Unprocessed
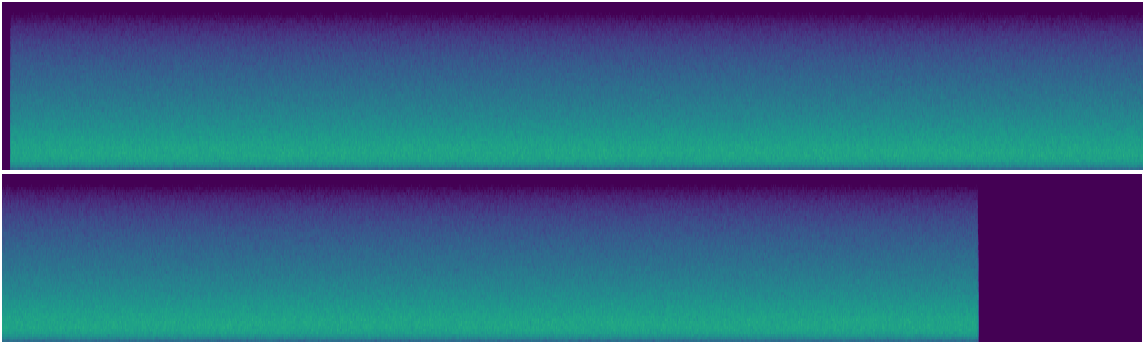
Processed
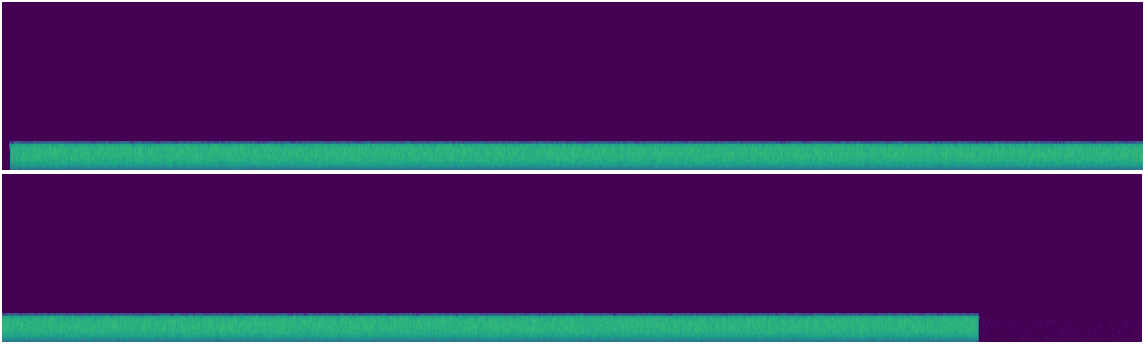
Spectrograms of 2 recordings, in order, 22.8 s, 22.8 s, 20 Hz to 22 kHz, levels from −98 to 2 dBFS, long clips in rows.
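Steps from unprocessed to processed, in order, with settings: HPF 400 Hz 24 dB/oct; limiter -26 dBFS, peak gain reduction 5.5 dB; brick-wall FIR low-pass 3400 Hz; gain +8 dB

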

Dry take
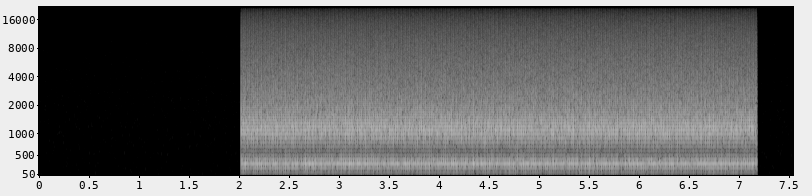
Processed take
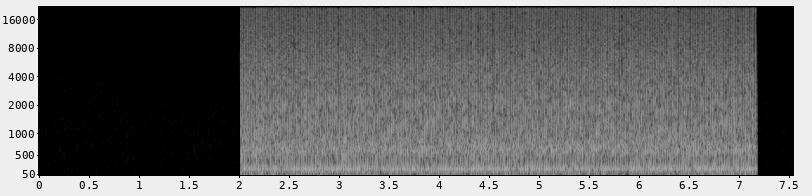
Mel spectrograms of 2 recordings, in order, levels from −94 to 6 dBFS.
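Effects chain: pitch shift -9.5 st; wrapped overs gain 19 dB

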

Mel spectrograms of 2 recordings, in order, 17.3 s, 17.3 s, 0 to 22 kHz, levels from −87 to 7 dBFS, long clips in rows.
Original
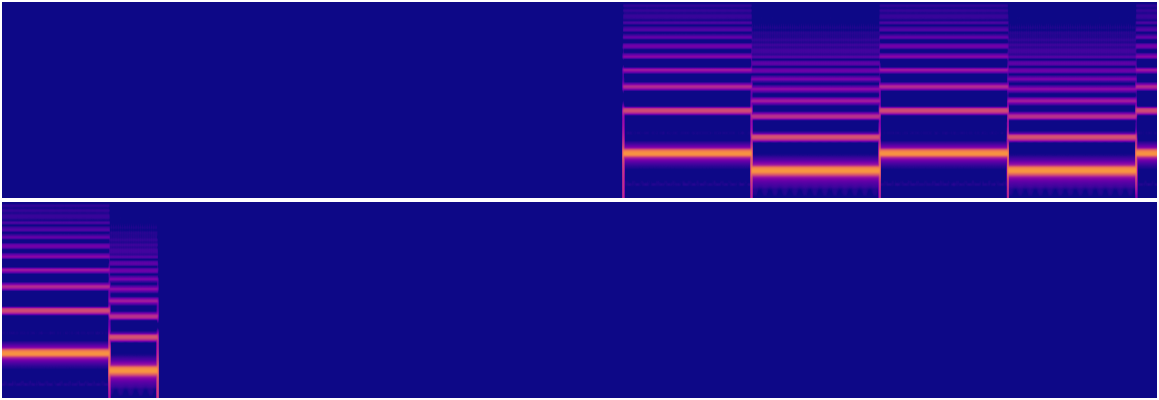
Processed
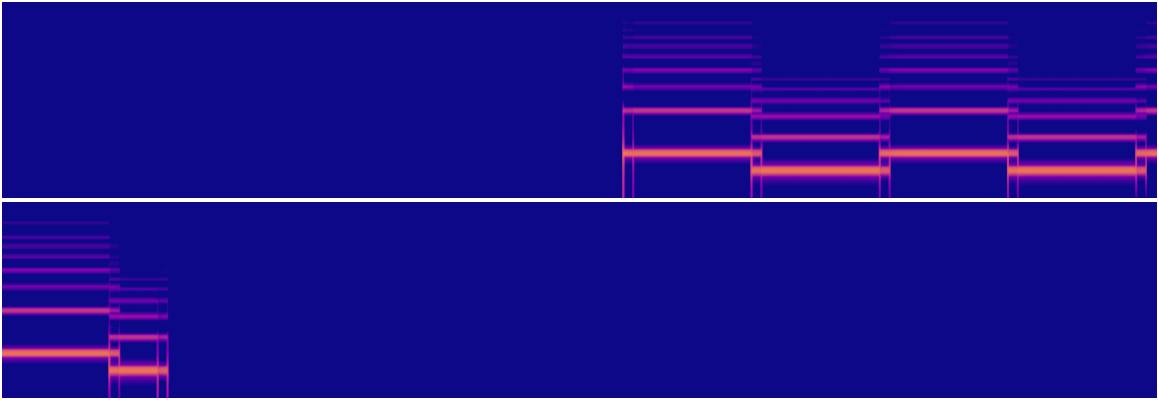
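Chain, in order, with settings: echo 74 ms -5.5 dB; compressor, threshold -28 dBFS, peak gain reduction 11 dB; gain -2 dB

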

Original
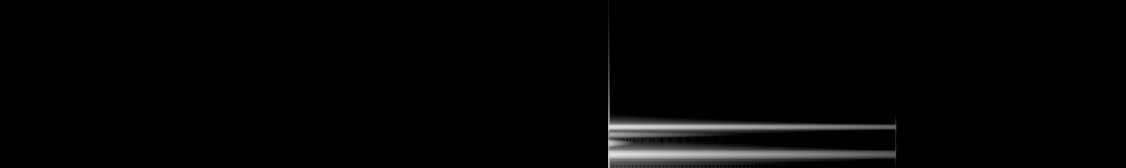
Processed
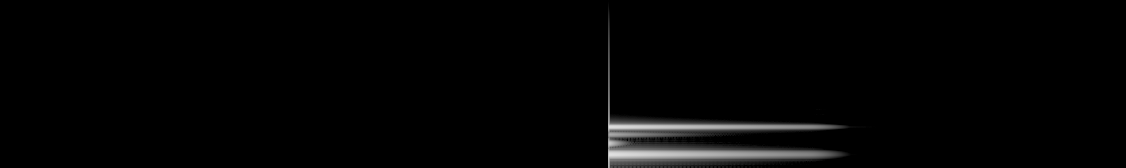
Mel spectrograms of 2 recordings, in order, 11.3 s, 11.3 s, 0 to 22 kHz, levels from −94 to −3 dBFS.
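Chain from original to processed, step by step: gate -47 dBFS, range -38 dB

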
